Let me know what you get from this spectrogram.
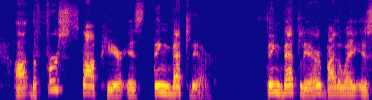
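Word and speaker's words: Þingvellir: It looks like Pingvellir, but it's pronounced Thingvellir.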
